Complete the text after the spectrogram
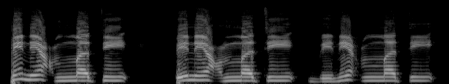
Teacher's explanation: നാവിന്റെ അറ്റം മുൻപല്ലുകളുടെ മോണയുടെ പിൻഭാഗത്ത് ലാമിന്റെ ഉത്ഭവസ്ഥാനത്തിന് പിന്നിൽ വെച്ചുകൊണ്ടാണ് ന ഉച്ചരിക്കുന്നത്.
